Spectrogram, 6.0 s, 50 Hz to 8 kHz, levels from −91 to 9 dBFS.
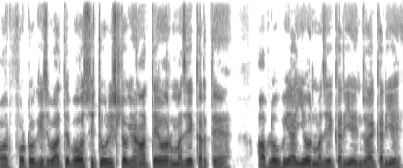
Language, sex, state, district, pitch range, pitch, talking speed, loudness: Hindi, male, Bihar, Purnia, 145-155 Hz, 150 Hz, 230 wpm, -18 LUFS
